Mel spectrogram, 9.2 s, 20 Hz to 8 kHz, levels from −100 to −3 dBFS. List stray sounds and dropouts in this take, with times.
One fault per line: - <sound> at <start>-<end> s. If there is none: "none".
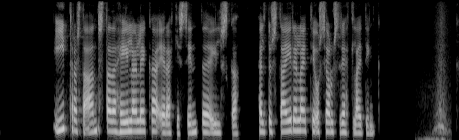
- whoosh at 8.3-9.0 s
